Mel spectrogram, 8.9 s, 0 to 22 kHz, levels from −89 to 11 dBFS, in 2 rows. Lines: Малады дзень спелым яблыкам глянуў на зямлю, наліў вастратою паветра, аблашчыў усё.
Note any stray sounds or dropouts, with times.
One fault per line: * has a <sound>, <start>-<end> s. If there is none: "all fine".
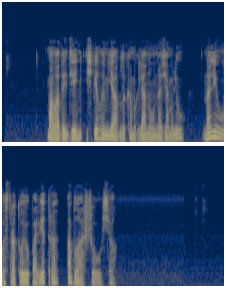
all fine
